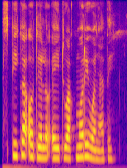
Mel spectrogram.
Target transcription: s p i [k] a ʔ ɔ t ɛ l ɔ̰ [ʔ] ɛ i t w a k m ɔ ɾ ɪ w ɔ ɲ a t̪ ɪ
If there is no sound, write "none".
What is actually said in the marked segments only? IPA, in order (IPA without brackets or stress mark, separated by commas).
k, ʔ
